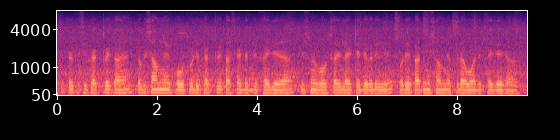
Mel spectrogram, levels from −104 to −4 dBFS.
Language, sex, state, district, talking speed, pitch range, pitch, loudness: Hindi, male, Maharashtra, Solapur, 215 wpm, 105-115 Hz, 110 Hz, -24 LUFS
